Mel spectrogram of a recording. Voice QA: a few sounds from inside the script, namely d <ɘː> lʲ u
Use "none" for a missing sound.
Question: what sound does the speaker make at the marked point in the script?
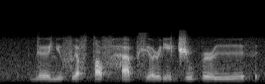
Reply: ɘː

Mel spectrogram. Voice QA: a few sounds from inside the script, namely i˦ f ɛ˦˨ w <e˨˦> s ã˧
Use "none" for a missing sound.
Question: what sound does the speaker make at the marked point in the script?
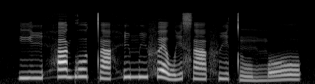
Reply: i˨˦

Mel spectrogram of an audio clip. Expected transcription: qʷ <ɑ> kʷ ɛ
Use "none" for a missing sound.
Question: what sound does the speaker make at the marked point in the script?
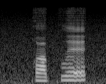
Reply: ɑ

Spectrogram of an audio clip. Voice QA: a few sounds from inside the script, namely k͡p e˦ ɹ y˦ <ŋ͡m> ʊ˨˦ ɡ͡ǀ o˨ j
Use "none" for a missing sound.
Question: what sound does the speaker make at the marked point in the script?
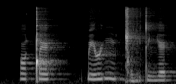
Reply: ŋ͡m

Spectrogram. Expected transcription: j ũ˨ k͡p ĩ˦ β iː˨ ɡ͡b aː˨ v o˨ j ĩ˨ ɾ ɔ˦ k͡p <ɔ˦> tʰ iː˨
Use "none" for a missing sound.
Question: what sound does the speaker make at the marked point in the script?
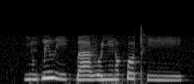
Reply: ɔ˦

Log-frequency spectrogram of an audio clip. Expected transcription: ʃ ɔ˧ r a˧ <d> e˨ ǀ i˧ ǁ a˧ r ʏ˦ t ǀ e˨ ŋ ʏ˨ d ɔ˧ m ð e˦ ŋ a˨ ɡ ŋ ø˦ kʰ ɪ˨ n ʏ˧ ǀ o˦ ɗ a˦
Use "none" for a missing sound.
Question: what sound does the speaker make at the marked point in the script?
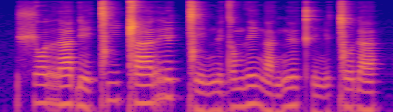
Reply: ɗ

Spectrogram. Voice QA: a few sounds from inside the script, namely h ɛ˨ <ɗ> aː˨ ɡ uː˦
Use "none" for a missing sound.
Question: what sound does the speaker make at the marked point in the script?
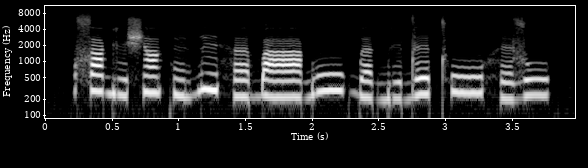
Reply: ɓ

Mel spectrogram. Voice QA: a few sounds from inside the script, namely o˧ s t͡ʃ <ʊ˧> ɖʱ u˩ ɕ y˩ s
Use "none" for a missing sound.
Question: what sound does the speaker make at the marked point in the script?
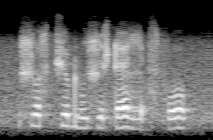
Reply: u˧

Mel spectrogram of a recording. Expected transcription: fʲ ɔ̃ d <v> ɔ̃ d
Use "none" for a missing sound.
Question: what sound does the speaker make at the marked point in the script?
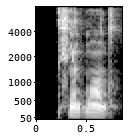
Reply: b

